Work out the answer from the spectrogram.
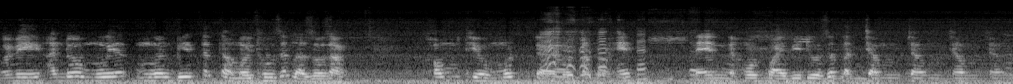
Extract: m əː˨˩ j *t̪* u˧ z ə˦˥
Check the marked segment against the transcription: incorrect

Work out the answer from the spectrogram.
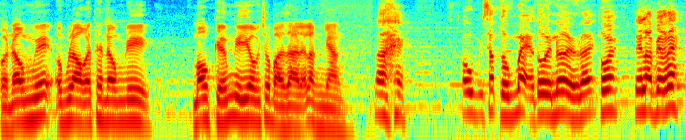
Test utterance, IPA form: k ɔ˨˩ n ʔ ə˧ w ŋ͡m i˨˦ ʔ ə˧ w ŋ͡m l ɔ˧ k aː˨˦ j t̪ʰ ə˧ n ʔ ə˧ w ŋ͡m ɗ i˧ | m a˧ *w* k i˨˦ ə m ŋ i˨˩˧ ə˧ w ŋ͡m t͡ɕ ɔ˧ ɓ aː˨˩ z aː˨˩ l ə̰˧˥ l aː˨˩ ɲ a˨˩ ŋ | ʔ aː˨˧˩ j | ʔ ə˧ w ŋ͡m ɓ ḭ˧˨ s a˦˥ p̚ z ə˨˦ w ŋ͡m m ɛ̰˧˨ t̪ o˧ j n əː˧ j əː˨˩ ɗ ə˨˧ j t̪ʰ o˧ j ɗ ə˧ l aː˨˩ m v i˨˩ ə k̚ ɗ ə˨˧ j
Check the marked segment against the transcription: correct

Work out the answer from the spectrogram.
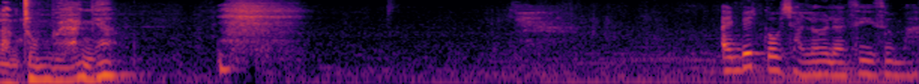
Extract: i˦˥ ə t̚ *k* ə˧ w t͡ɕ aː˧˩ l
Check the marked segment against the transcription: correct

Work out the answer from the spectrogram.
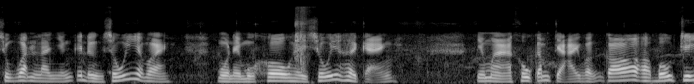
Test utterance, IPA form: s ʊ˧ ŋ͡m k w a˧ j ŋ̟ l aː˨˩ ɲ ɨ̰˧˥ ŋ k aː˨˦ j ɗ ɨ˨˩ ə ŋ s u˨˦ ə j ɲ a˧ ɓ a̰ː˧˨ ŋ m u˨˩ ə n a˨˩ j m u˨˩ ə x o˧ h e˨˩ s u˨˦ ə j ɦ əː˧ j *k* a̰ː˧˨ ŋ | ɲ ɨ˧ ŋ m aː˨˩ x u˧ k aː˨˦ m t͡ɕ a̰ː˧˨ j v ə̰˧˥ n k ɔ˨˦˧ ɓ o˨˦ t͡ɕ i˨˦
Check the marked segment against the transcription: correct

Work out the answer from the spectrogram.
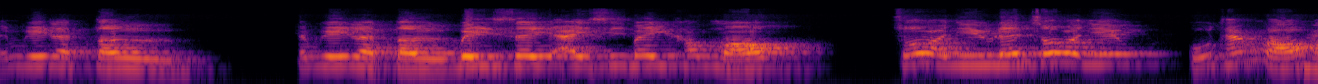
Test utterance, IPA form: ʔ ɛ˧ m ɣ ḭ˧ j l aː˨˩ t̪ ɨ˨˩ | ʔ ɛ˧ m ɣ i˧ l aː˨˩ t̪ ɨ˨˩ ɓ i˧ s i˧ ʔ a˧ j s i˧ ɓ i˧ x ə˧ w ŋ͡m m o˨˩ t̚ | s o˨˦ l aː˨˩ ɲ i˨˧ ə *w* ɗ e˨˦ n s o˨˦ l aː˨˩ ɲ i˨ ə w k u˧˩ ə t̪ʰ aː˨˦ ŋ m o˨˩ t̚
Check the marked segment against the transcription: correct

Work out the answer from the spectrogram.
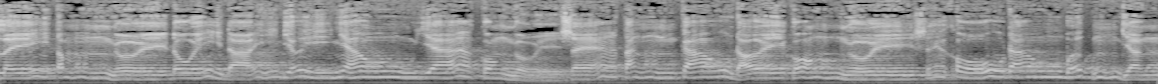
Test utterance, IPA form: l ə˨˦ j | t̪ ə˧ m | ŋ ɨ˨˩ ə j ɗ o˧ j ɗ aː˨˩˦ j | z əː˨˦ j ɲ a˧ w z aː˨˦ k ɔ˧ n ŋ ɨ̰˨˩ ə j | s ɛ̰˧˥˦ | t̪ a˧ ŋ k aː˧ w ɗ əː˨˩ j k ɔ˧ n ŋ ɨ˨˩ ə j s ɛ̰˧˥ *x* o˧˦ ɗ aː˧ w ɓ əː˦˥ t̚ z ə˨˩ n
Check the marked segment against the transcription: correct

